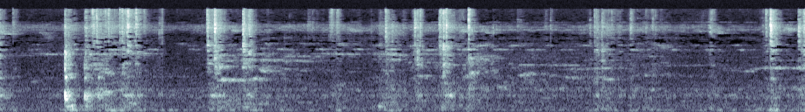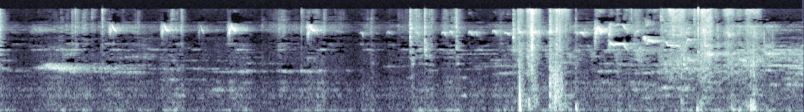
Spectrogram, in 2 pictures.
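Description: Small bird flapping its wings and pecking at a car's side window glass from the wing mirror: scattered light taps and wing flutters, with a few short chirps, getting louder and busier near the end.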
